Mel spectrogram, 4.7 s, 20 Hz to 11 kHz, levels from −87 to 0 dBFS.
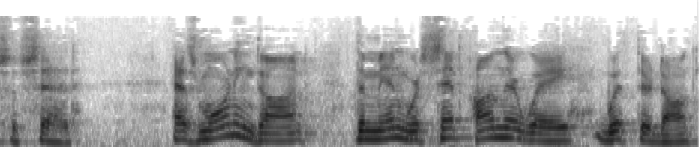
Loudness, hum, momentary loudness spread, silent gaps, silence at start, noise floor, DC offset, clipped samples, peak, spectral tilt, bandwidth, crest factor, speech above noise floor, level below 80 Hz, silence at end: -17 LUFS; none; 7 LU; none; 0 s; -45 dBFS; under 0.1%; under 0.1%; 0 dBFS; -7.5 dB/octave; 8 kHz; 18 dB; 29 dB; -50 dBFS; 0 s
